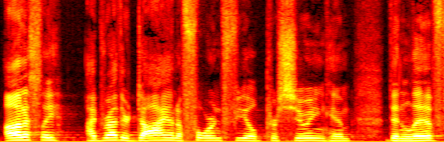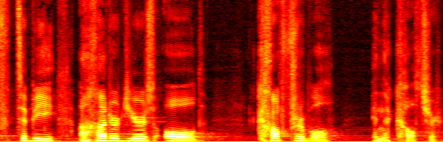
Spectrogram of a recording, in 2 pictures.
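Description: A man's voice: a little high, fairly even intonation, unhurried, hardly any pauses. Impassioned preacher man in his fifties. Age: 50s. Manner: emotional, swings from loud pleading to hushed whispers. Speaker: pastor. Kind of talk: sermon. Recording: long reverb, echoey hall.

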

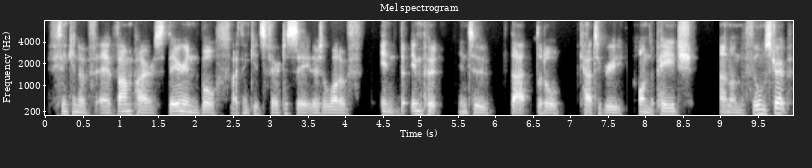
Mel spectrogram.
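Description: A man with a deep voice hosts a literary podcast. He talks casually and thinks aloud, circling around his point and poking fun at himself as he goes. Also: moderate pace. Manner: rambling, thinking aloud, self-deprecating. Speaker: podcast host.

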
